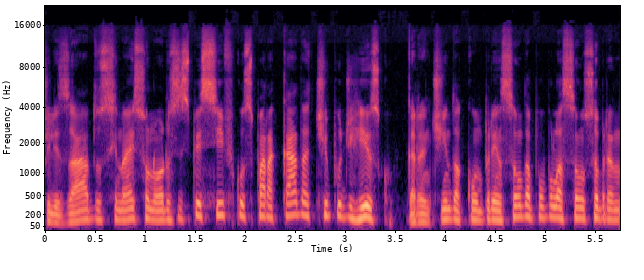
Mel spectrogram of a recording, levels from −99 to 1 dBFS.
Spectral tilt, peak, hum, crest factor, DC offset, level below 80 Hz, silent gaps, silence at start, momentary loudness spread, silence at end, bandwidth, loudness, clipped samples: -4.5 dB/octave; -8 dBFS; none; 16 dB; under 0.1%; -68 dBFS; none; 0 s; 5 LU; 0 s; 16 kHz; -24 LUFS; under 0.1%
